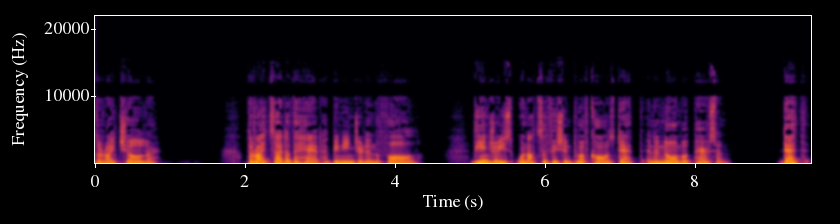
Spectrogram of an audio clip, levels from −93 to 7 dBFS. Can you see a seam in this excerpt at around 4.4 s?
no; 0 cuts

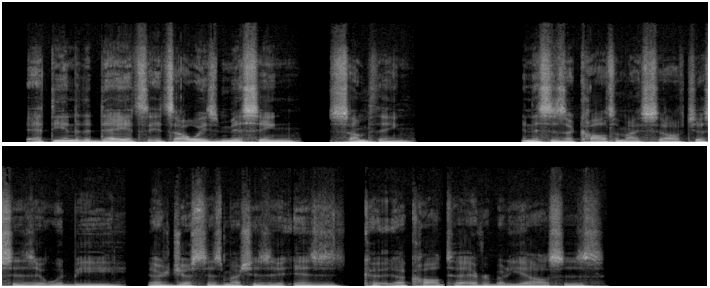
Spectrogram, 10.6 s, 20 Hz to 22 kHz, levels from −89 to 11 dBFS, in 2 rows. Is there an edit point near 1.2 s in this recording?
no; 2 cuts; at 3.7 s, 8.6 s

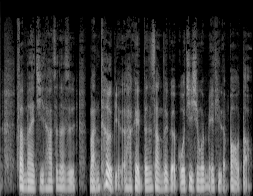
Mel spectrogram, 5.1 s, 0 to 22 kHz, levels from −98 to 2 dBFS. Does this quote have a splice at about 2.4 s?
no; 0 cuts

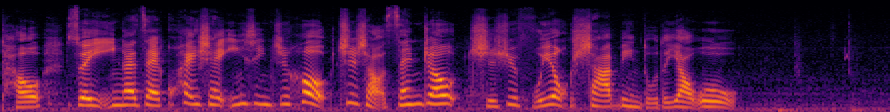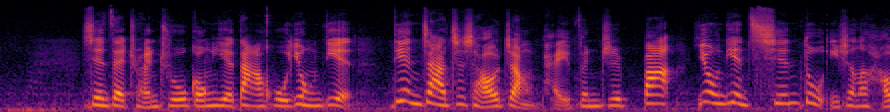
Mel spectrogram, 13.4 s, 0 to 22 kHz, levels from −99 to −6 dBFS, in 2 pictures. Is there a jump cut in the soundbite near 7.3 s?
yes; 1 cut; at 7.3 s

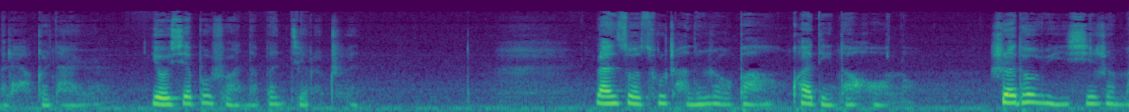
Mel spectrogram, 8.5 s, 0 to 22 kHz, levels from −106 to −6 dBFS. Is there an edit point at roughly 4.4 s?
yes; 2 cuts; at 4.4 s, 7.4 s

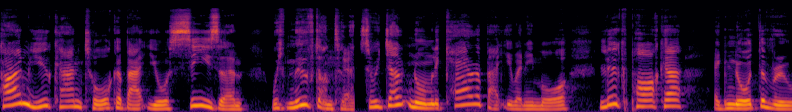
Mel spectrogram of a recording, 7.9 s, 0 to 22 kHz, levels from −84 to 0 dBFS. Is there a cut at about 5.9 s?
no; 1 cut; at 3.5 s

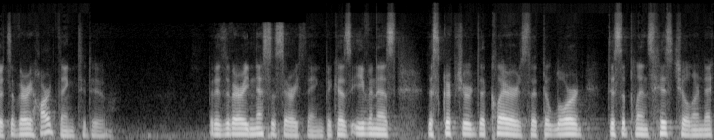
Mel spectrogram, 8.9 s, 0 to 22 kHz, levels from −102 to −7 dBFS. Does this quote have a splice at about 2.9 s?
no; 0 cuts

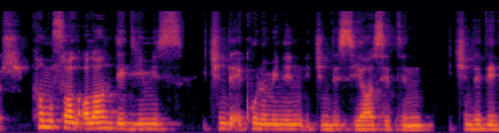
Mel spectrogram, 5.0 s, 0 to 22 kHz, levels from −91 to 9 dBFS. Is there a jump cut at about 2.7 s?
no; 0 cuts

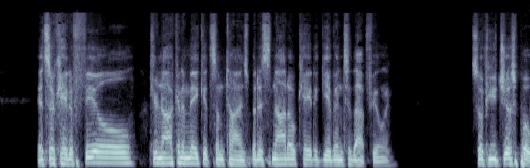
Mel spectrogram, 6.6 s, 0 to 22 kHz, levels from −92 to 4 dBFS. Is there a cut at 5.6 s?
no; 1 cut; at 1.9 s

